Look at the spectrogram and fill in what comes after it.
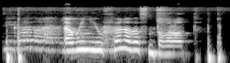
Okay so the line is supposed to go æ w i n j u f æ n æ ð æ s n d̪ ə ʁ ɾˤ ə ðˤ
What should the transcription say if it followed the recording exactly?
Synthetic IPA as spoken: æ w i n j u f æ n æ ð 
